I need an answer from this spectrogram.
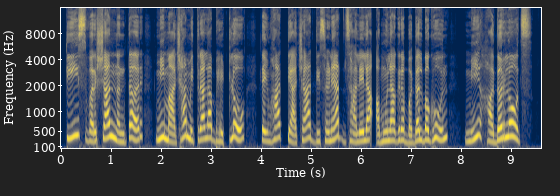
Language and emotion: Marathi, surprised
